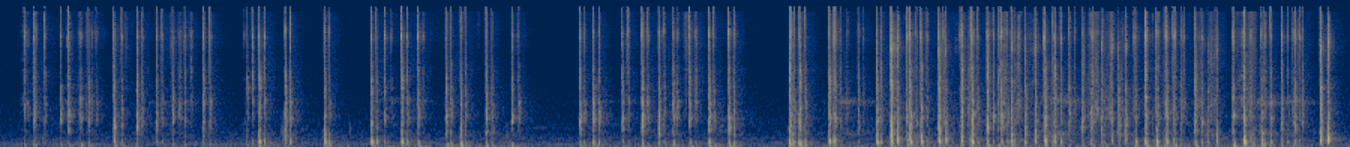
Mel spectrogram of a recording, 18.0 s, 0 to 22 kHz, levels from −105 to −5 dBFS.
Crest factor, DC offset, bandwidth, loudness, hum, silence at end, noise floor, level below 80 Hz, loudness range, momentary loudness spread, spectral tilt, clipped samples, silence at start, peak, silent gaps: 42 dB; under 0.1%; 19 kHz; -40 LUFS; none; 0.25 s; -77 dBFS; -62 dBFS; 11 LU; 12 LU; -2.5 dB/octave; under 0.1%; 0.3 s; 0 dBFS; none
